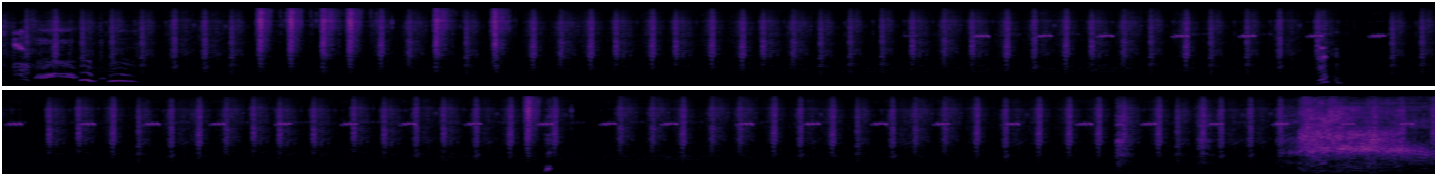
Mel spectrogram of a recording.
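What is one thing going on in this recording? Footsteps crunch steadily through grass and over rock.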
